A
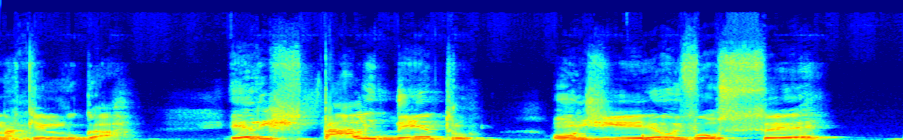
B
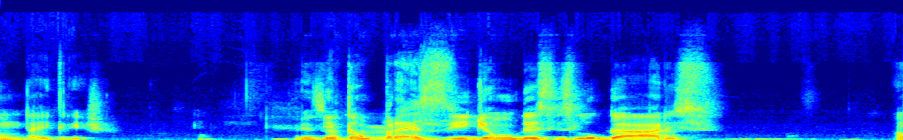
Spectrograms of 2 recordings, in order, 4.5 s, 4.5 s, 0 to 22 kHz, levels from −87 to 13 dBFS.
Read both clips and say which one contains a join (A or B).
B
